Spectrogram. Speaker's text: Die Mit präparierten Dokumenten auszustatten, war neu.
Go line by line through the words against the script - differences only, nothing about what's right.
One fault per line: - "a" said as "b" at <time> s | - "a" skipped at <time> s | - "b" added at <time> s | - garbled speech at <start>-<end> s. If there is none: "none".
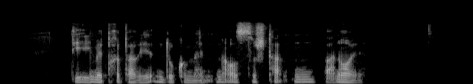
none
